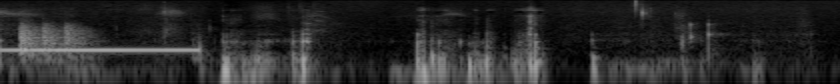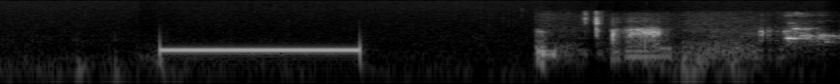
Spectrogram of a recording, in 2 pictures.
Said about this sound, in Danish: Vi prøver lige at ringe op. Jeps. Skal vi se her. Han ved jo nok ikke noget om det. Nej, vi må håbe, han tager telefonen.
